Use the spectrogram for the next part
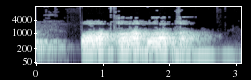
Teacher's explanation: দুটি ঠোঁট উপরের ঠোঁট নিচের ঠোঁট পুরোপুরি স্পর্শ করছে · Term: অষ্ঠ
